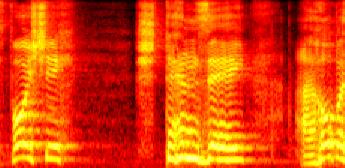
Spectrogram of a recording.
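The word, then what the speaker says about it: Szczęsny: possible but it's voen I thought it was shes but apparently it's fiken I hope I said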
